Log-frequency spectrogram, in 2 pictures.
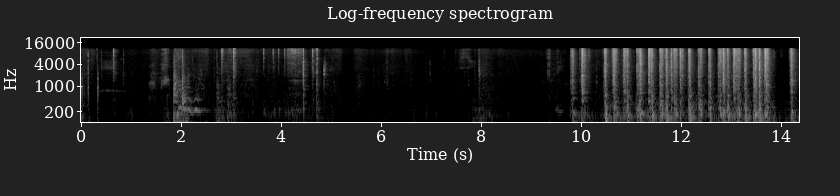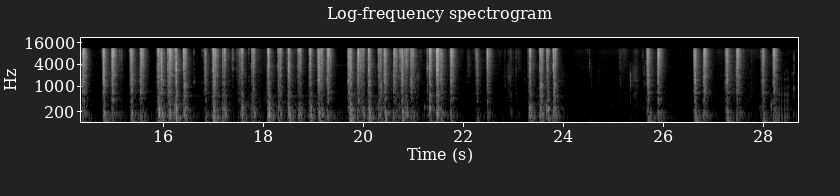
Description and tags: SonicSnaps-IDES-FR-perkins-brailler2
A machine used to write and print in Braille.
France, IDES, Paris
